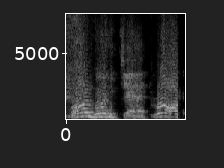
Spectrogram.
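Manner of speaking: high, loud exclamation; yelled correction. Acted. Player telling Chad he froze the wrong leg, yelling. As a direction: call out the mistake in a high yell.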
